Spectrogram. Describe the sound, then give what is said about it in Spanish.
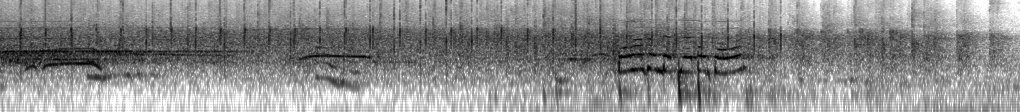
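Loud, sustained audience applause given in gratitude to the leadership of Paraguay, a dense steady wash of many hands clapping that lasts throughout, with a voice speaking over it now and then. “En ese sentido de agradecimiento de corazón, un fuerte aplauso a todo el liderazgo de Paraguay, señores. Un fuerte aplauso.”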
